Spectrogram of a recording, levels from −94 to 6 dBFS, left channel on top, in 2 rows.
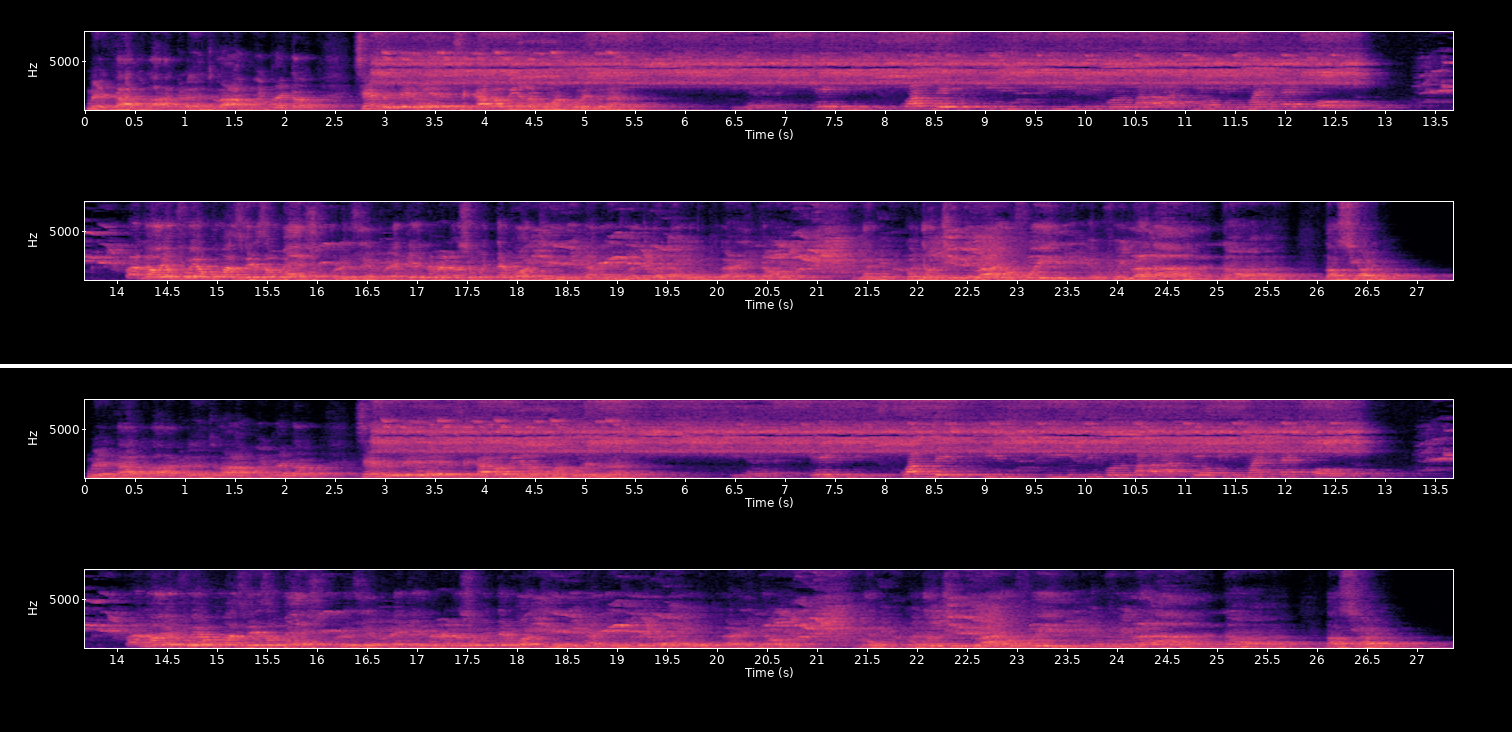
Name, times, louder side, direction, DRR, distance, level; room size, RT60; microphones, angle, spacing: voice 1, 0.0-5.5 14.1-20.8 21.3-25.7 26.0-26.7, left 1 dB, 85° left, 1 dB, 0.4 m, -27 dB
sound 1, 2.8-12.7, equal, ahead, 0.4 m, -33 dB
voice 2, 6.4-7.0 7.2-12.8 26.3-26.7, right 1 dB, 80° right, -4 dB, 0.4 m, -34 dB
sound 2, 8.5-8.9 9.2-9.4 10.3-10.4 13.3-14.7 15.5-15.6 15.8-20.0 20.3-24.4, equal, 65° left, 0.8 m, -38 dB
2.2 x 2.1 x 2.8 m, 1.5 s
head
